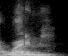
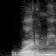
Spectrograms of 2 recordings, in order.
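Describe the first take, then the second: First: Said in the usual way. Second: "Warmi" closed on m, as warmim; "Warmi" with an added final m; silent final I. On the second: Shown as a demonstration. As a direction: drop the suffix's i, ending "Warmi" in a hum of m. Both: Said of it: "la I no lo pronuncio".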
